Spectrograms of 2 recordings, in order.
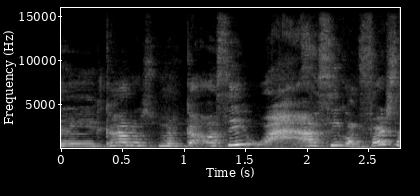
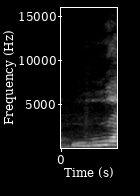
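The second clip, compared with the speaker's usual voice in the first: high drawn-out "waah" battle cry; charging yell breaking into laughter; mock charging roar; 6 semitones higher, 5 dB louder than usual. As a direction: hurl yourself in with a yell. Charging like a bull.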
